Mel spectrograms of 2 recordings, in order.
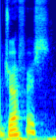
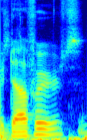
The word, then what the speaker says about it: Duffers: Did I say the Druffers? No, you said it right. I thought just think it's a Druffers. funny name. Why did I think Druffers? They're Duffers.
